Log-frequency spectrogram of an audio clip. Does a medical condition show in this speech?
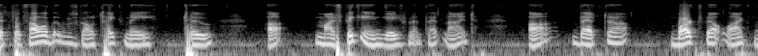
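Yes: Parkinson's; tremors as early symptom.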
